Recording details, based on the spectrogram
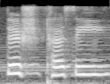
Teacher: ಇಲ್ಲಿ ಟ ಬೇಡ, ಠ ಮಹಾಪ್ರಾಣ ರಸ್ವ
